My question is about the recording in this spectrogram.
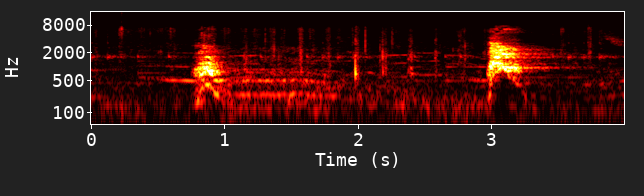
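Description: A dog barking twice, two short barks about two seconds apart, over faint background music.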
